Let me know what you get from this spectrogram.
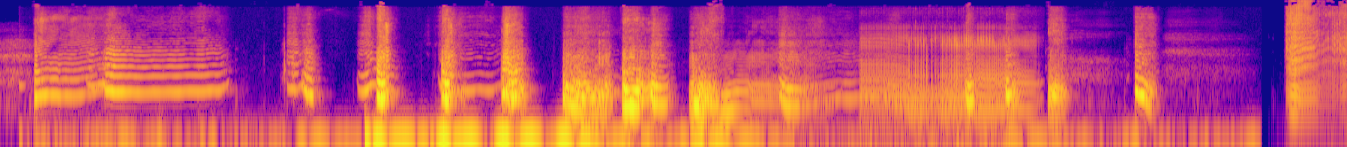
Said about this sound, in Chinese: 对，继续，继续放屁吧。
